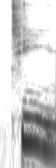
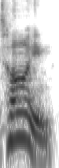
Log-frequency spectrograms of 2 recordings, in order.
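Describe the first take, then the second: First: The vowel sounds like 'ee'. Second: The vowel is a diphthong like 'eye'. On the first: This is the form taught to students. "I would often try and teach my students teen or tin" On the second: This is the speaker's native local dialect form. "but I would automatically say tine"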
